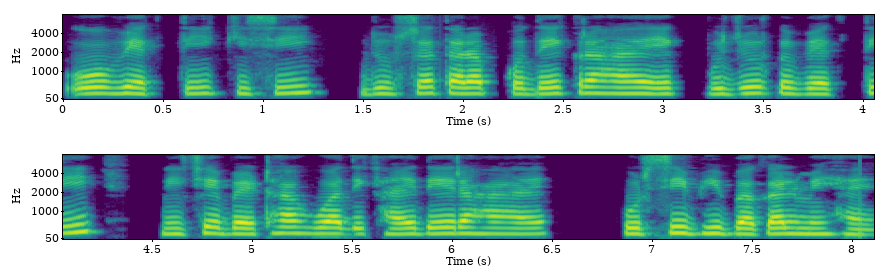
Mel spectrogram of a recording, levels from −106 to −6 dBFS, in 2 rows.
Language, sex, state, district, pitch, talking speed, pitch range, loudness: Hindi, female, Chhattisgarh, Balrampur, 210 Hz, 175 wpm, 200-220 Hz, -18 LUFS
